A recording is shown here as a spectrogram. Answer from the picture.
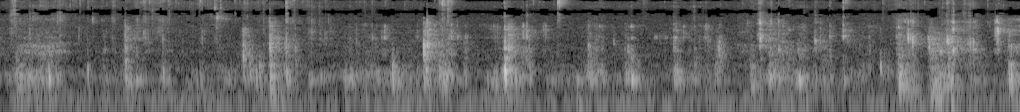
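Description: People chewing and biting into fried chicken wings close to the microphone: many small, irregular crunches and mouth clicks.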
